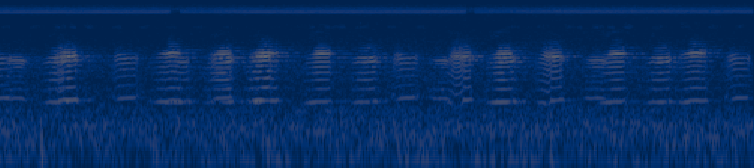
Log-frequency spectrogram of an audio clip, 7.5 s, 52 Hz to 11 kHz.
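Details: Chorus of boreal digging frogs at a breeding site, a class 2 protected species. Several frogs give nasal, twangy croaks, some in quick pairs, spaced irregularly under a constant faint high whine.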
